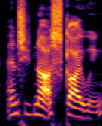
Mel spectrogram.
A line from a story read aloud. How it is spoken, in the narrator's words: Castell snapped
